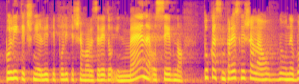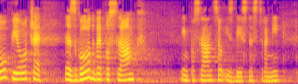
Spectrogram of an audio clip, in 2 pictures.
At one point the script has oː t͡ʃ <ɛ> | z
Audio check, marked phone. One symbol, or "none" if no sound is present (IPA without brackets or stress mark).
ɛ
